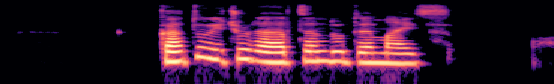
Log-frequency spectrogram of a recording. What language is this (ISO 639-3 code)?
eus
